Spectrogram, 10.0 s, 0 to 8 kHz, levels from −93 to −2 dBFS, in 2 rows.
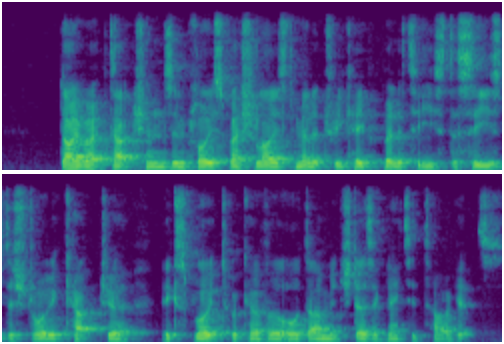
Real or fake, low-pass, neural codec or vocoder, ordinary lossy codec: real; 7.2 kHz; none; none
